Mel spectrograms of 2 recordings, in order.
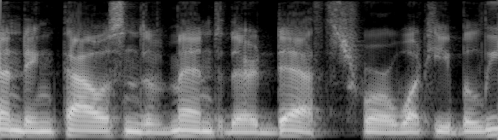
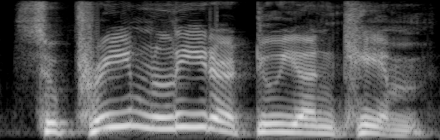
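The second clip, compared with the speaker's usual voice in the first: much higher mocking dictator's whine with a Korean accent; high-pitched whine; 11 semitones higher, 4 dB louder, slower than usual. North Korean leader mocking the US president, high Korean-accented whine. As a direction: sneer and jeer in a shrill Korean-accented whine. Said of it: "the North Korean dictator's cry".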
